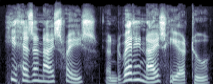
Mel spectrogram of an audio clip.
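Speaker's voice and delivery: put-on high-pitched girl's voice; little girl. A narrator's reading. One girl to the other, high little-girl voice. Little girls remark on the boy.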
